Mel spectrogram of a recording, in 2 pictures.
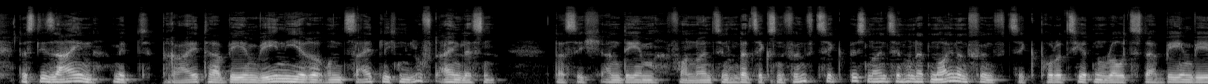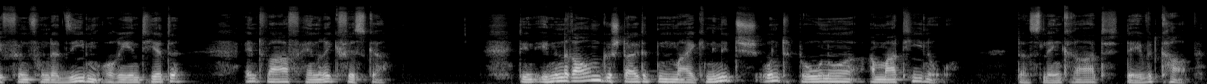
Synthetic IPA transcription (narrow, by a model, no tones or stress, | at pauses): d̥asd̥izaɪnmɪtb̥ʁaɪtʰɐbeːɛmveːniːʁəʔʊntt͡saɪtʰlɪçn̩lʊftʔa̰ɪnlɛsn̩ | d̥asz̥ɪçandeːmfɔnːɔʏnt͡seːnhʊndɐtz̥ɛksʊntfʏnft͡sɪçb̥ɪsnɔʏnt͡seːnhʊndɐtnɔʏnʊntfʏnft͡sɪçpʁ̥oɾut͡siːɐtn̩ʁoʊtstɐbeɛmveːfʏnfhʊndɐtz̥iːbm̩ʔɔʁ̞iɛntʰiːɐtə | ʔɛntv̥aɐfhɛnʁɪçfɪskɐ | d̥eːnʔɪnənʁaʊmɡəʃtaltətn̩maɪknɪnɪt͡ʃʊntb̥ʁuːnoamatʰiːno̰ | d̥aslɛŋkʁaːtd̥eɪvɪtkʰa̰ːp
